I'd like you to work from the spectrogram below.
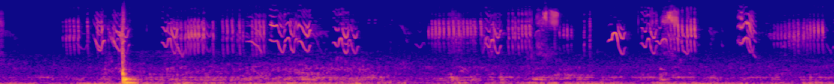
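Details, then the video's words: Lovebirds at a feeder in a suburban garden in Pretoria, South Africa, giving a busy stream of high, squeaky, wavering chirps with rasping buzzy bursts between them, plus one sharp knock near the start and a low background hum. "Lovebirds endlessly"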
